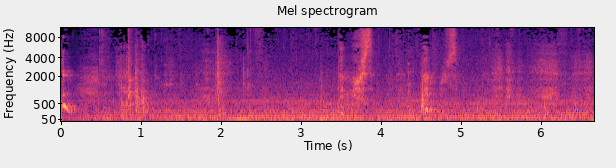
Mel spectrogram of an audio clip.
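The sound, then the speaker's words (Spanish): A knife is forced into the handle of a supermarket cold-room door to keep it shut, giving a series of sharp metallic clanks and scrapes spread over several seconds against a steady low background rumble. “Coge un cuchillo y lo inserta en la maneta de la puerta.”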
